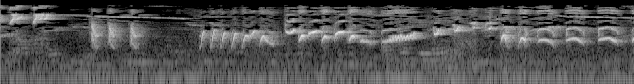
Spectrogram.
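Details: Orange-headed thrush song used to spur other thrushes into singing: a rich varied phrase of rapid stuttered notes, then whistled slurred syllables rising and falling around mid pitch, with a faint high thin tone early on.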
